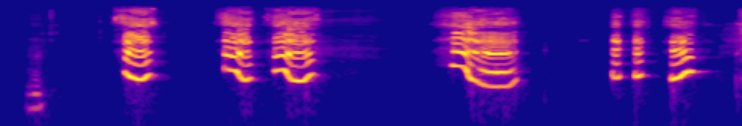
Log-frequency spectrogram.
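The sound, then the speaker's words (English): A person's voice imitates a walrus in need of comfort, making a series of drawn-out groaning moans of varying length. The longest moan falls near the middle, and a few short grunts come toward the end, with silence between them. “It's kind of like a walrus looking for a hug. You know, a walrus that needs a little comforting is kind of how I describe it.”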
